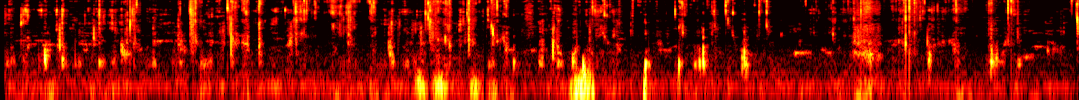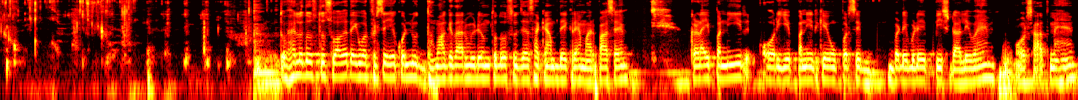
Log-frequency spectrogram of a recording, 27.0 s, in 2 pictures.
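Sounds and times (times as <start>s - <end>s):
person chewing food: 0.1s - 16.7s.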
